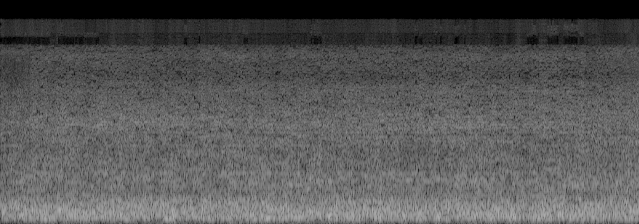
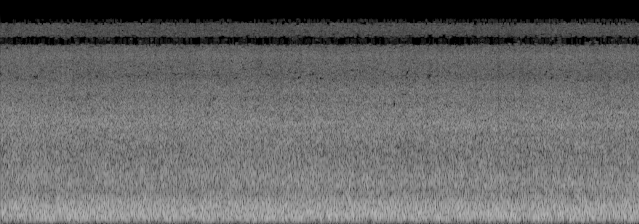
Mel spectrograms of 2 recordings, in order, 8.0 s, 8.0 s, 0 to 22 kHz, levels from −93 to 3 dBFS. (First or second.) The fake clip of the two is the first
